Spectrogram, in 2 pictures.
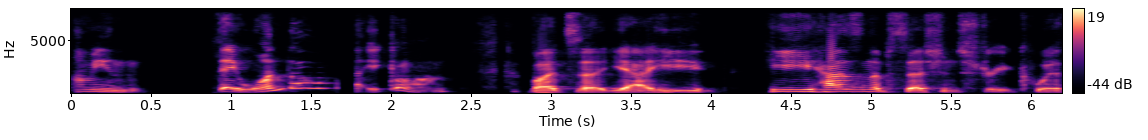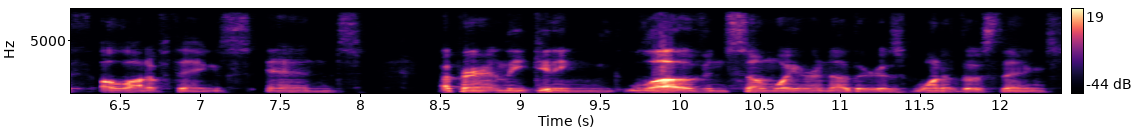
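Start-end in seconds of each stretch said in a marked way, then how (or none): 0.9-1.6 very high, incredulous, disbelieving squeak. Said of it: "And I'm like".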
